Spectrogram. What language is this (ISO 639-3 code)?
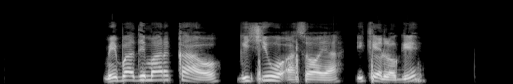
luo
